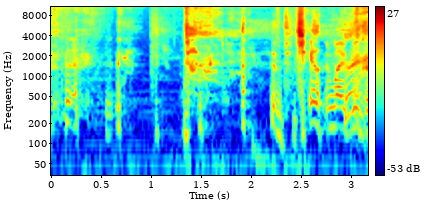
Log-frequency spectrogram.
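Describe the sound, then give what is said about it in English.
A man coughs in a few sharp bursts, fairly loud, mixed with laughter and voices talking over it. “He's laughing. Now he's coughing.”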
